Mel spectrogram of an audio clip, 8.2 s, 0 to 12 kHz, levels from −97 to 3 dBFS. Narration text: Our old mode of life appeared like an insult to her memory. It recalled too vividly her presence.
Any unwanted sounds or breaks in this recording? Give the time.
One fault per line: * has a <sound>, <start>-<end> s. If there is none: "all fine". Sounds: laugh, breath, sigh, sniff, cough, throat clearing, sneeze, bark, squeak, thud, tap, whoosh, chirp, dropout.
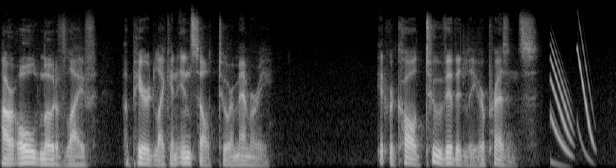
* has a chirp, 7.3-8.0 s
